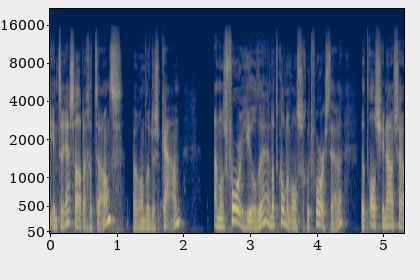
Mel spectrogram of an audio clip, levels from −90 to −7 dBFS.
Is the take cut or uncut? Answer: cut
